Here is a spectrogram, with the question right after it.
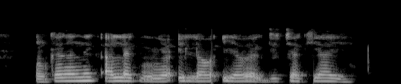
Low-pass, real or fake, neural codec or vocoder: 5.4 kHz; real; none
